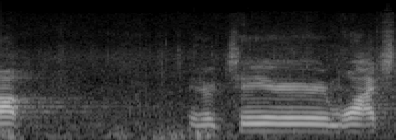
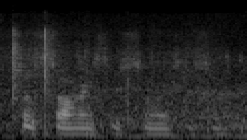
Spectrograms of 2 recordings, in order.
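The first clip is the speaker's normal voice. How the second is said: hushed apology; 6 semitones lower, 18 dB quieter, faster than usual. Acted. People apologising to the ground.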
